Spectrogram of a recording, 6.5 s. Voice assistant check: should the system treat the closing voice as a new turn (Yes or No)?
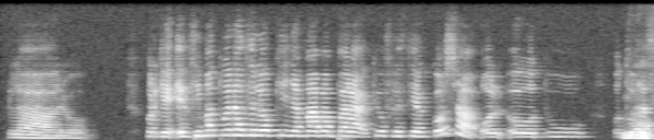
Yes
